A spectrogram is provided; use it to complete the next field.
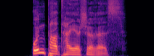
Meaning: strong/mixed nominative/accusative neuter singular comparative degree of unparteiisch
- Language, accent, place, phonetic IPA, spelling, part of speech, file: German, Germany, Berlin, [ˈʊnpaʁˌtaɪ̯ɪʃəʁəs], unparteiischeres, adjective, De-unparteiischeres.ogg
